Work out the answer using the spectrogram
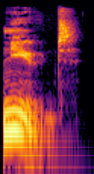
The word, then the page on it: newt: British English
